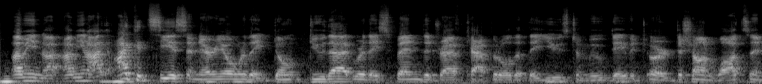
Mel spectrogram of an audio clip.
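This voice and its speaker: With audible room echo, a man with an American accent talks in a bright, sharp tone at a medium pitch with ordinary variation, moving at a fairly quick pace with hardly any pauses. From US Midwest, Kansas City. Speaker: fantasy football podcast co-host. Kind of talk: casual chat.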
